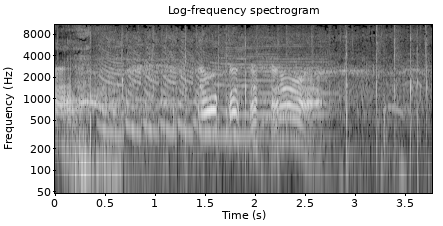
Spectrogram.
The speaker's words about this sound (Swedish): Och som vanligt, en applåd och tuta på det!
